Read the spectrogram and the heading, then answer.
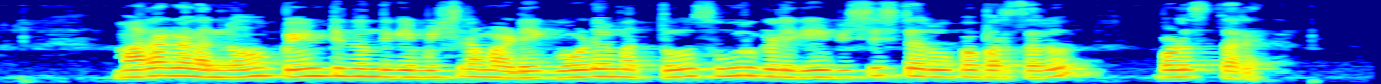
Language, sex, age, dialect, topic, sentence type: Kannada, female, 60-100, Mysore Kannada, agriculture, statement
